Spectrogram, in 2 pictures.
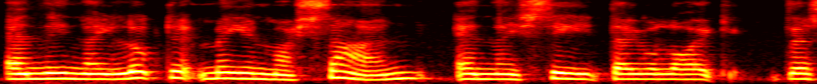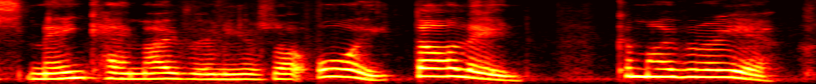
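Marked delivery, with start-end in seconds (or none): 5.7-8.0 put-on London market trader accent, pitched up. Retelling how a fruit and veg seller called her over, imitating a Londoner accent. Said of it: "in his Londoner accent".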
